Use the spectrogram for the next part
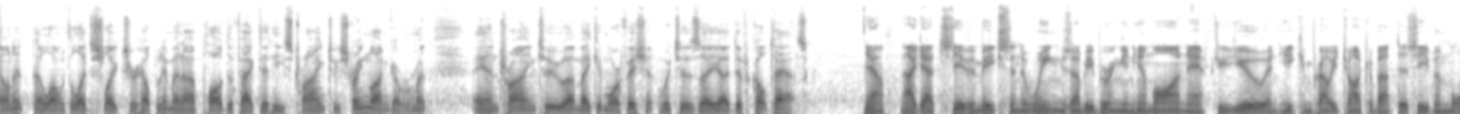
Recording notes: Live at the State Capitol for Filing Day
